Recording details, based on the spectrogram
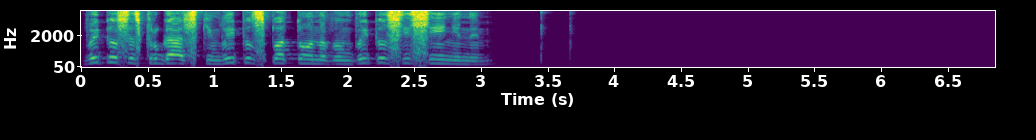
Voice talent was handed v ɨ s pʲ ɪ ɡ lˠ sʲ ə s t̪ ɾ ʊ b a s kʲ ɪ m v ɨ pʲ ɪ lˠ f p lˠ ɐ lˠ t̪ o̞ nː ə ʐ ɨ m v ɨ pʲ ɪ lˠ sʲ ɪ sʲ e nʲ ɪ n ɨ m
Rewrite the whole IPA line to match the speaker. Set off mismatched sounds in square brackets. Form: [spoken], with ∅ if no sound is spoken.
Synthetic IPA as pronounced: v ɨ [∅] pʲ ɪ [∅] lˠ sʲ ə s t̪ ɾ ʊ [ɡ] a s kʲ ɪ m v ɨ pʲ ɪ lˠ [s] p lˠ ɐ [∅] t̪ o̞ [n] ə [v] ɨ m v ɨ pʲ ɪ lˠ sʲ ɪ sʲ e nʲ ɪ n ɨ m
